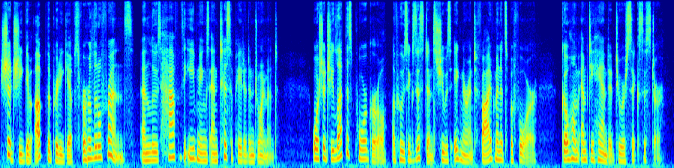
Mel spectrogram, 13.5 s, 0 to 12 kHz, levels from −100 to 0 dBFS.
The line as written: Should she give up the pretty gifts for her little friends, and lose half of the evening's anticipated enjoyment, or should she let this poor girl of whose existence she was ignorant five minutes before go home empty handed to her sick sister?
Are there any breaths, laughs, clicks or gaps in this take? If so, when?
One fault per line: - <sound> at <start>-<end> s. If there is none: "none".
none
